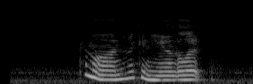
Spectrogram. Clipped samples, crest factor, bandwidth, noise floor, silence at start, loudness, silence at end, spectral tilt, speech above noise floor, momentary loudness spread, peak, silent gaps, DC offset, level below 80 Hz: under 0.1%; 14 dB; 9.2 kHz; -56 dBFS; 0.85 s; -30 LUFS; 0.4 s; -7.5 dB/octave; 28 dB; 6 LU; -16 dBFS; none; under 0.1%; -64 dBFS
